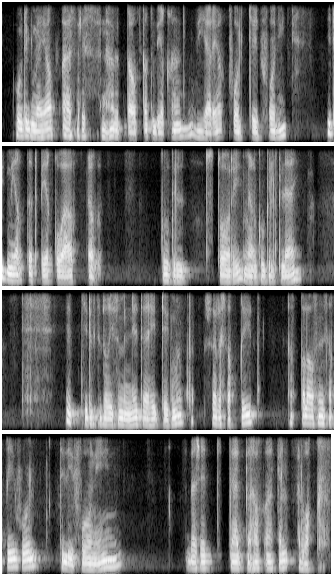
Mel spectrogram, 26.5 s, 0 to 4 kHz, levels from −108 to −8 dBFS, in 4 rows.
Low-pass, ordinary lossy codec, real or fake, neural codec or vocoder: 3.6 kHz; none; real; none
